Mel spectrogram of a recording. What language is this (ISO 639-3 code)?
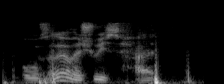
kab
